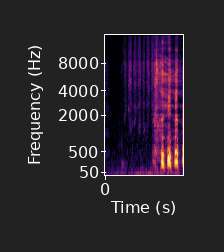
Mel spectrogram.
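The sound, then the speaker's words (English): Soft scratchy pen strokes on paper start quietly, then build into louder, rapid rhythmic scribbling bursts with a slightly squeaky, pitched edge. “That's me writing down on a piece of paper.”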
